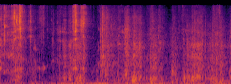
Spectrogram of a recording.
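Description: Crisp crunching of salt and vinegar potato chips being bitten, a few sharp brittle bursts followed by softer crackling chews, heard alone.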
